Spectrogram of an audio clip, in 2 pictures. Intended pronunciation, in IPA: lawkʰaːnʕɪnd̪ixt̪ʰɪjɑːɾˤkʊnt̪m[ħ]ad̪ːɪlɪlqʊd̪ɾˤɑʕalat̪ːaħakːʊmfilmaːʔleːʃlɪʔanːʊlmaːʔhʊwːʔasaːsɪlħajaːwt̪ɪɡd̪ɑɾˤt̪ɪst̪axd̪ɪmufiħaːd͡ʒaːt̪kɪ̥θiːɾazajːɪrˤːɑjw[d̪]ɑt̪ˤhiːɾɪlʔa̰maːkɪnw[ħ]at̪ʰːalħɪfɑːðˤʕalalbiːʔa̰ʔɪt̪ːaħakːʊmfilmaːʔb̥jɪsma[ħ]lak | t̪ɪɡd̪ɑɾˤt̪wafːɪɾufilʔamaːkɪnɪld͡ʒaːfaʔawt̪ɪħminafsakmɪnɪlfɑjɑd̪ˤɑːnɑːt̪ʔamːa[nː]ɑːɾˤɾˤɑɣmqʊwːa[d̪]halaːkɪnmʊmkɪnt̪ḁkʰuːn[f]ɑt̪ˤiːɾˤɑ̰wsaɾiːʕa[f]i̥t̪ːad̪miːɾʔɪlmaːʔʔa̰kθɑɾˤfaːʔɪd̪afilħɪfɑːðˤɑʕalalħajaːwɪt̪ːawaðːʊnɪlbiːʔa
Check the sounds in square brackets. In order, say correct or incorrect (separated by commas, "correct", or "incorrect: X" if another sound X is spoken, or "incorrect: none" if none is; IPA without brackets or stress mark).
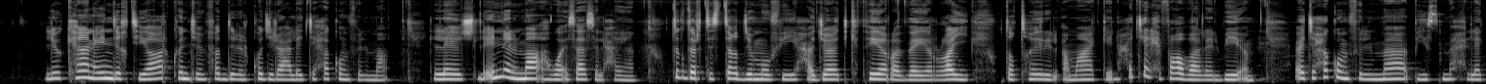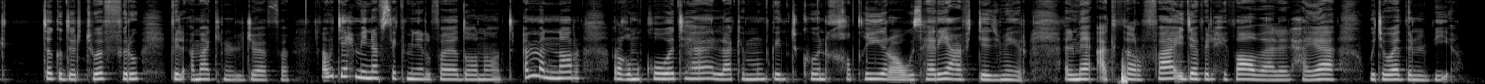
incorrect: f, incorrect: t̪, correct, correct, correct, incorrect: t̪, incorrect: x, correct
